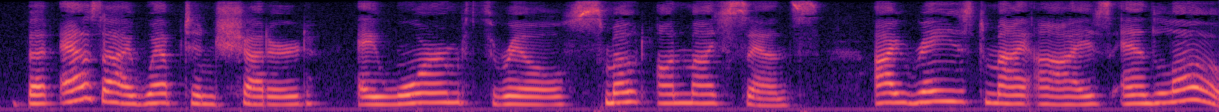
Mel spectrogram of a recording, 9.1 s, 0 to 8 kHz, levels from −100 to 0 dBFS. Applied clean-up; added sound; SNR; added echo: none; none; none; none.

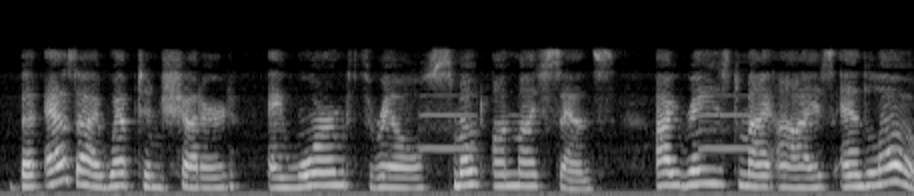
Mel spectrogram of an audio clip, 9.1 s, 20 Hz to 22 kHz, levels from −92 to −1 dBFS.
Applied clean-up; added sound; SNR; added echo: none; Wind instrument, woodwind instrument; 19 dB; reverberation time 0.4 s.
